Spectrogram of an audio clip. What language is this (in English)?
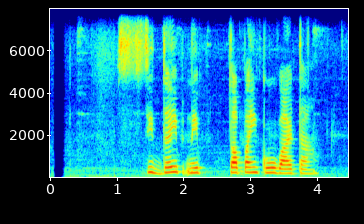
Nepali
